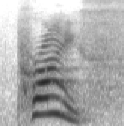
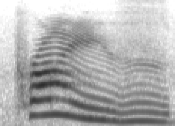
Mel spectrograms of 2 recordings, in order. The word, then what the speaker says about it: price: Muy importante decir esta palabra con un sonido S, ¿vale? Price. Nunca prize, porque eso es premio, ¿vale? Entonces mucho cuidado. Price, con una S española, ¿vale?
